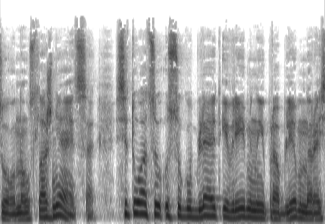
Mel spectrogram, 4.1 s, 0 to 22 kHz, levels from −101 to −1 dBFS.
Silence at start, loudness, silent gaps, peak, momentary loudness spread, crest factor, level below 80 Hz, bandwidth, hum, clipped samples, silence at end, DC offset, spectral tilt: 0 s; -19 LUFS; none; -8 dBFS; 6 LU; 12 dB; -58 dBFS; 15 kHz; none; under 0.1%; 0 s; under 0.1%; -5.5 dB/octave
